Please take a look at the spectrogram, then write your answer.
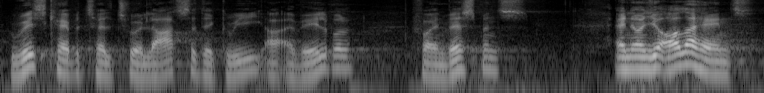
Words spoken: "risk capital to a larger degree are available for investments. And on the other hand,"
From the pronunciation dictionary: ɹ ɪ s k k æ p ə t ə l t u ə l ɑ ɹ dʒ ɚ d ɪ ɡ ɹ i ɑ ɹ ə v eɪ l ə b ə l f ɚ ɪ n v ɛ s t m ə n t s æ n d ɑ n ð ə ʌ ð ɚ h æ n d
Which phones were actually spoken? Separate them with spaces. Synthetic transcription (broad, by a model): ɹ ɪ s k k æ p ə s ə l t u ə l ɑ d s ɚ d ɪ ɡ ɹ i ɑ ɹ ə v eɪ l ə b ə l f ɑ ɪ n v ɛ s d m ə n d s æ n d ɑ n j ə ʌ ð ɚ h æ n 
